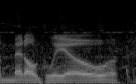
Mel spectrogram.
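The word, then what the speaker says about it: Metaglio: can just get the metal gleo not metog I keep saying it wrong why do I keep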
